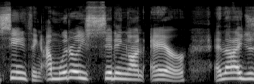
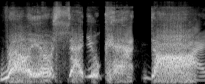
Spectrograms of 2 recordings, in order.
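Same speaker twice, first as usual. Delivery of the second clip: loud scream at the top of the lungs; 3 semitones higher, 5 dB louder than usual. Retelling an argument, the speaker acts out the other man's reply: retelling a scream. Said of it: "screams at the top of his lungs".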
